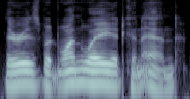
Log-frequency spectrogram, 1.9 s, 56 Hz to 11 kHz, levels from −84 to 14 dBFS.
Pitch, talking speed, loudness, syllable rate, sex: 120 Hz, 250 wpm, -16 LUFS, 5.9 syllables/s, male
